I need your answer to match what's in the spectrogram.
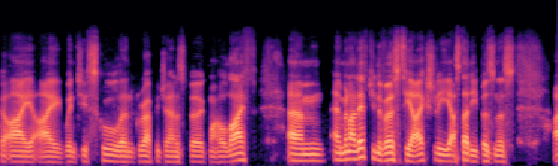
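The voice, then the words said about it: South African accent. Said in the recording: “I originate from South Africa, as you can hear from my accent, Johannesburg.”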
